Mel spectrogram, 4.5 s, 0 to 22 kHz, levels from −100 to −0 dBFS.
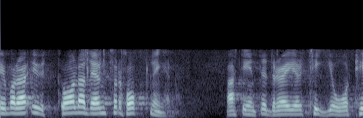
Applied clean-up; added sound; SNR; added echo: neural mask model Resemble Enhance denoiser.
